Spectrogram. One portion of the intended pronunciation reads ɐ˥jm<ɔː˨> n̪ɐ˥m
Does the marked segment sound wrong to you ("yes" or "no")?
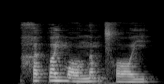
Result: no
